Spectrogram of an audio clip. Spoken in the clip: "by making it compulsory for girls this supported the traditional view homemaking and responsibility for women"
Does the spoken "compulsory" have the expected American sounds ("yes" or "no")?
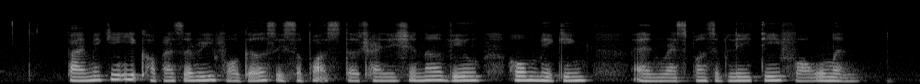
no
